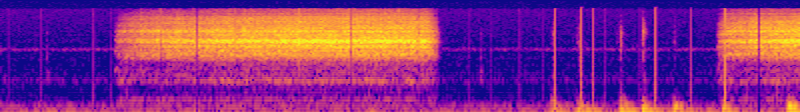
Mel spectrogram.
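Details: One long, coarse, breathy hiss of over a second from a wild barn owl nestling devouring a gerbil in a nest box. Sharp clicks and taps follow, then another hiss begins.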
